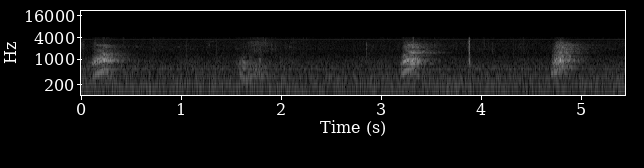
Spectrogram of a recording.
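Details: Four spaced, sharp puppy barks about one and a half seconds apart from Teddy Roosevelt Terrier pups aged 13 weeks, recorded 17 October 2007, the second bark softer than the rest.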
